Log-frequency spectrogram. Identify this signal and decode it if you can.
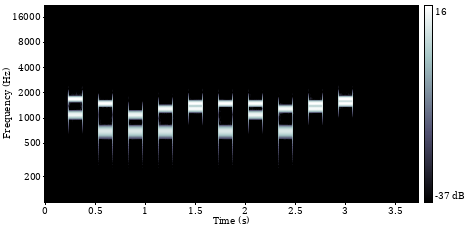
Multi-frequency trunk signalling (R1, as on North American trunks), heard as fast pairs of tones, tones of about 140 ms. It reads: KP 72407940 ST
